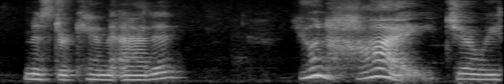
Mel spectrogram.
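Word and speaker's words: Unhei: Kim then turned to Joey and nodded slowly yes it's pronounced yum hi and it means grace mr. Kim added you and hi Joey said slowly and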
